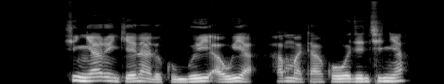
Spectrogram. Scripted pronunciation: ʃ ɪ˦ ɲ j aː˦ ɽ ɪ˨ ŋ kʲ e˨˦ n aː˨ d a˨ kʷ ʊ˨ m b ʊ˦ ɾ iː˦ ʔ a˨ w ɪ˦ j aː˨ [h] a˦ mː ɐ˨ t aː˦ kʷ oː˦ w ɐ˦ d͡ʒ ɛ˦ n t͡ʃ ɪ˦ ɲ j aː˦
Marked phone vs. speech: correct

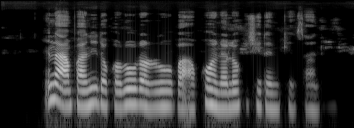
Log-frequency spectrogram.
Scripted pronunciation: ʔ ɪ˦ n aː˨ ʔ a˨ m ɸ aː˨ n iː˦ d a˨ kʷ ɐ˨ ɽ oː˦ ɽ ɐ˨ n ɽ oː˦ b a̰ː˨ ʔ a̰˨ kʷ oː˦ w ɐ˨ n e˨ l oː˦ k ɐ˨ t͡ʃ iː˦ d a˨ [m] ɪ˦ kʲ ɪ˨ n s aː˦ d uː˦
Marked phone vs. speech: correct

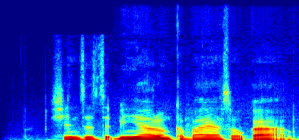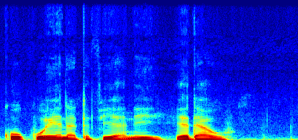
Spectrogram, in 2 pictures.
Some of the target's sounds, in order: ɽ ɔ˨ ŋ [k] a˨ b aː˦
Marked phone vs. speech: correct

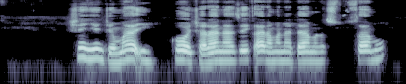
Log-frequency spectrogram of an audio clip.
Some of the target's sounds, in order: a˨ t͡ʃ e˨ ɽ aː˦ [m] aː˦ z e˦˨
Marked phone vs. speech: incorrect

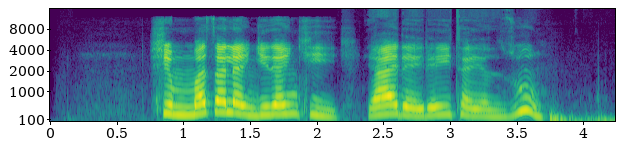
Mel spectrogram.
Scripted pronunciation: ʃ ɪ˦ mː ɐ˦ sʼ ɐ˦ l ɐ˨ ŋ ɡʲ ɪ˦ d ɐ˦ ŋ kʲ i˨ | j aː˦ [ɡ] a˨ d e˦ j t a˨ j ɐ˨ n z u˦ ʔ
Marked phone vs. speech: incorrect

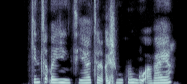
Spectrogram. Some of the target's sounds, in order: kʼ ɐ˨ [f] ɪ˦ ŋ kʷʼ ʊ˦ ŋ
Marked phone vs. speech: incorrect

